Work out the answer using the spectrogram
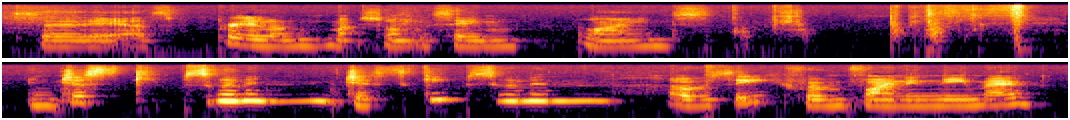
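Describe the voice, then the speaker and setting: This English craft vlogger's mid-range voice is expressive and dark-toned, moving at a moderate pace over slight background noise. Chatting casually as she shows off her crafts, she laughs a lot and makes self-deprecating jokes.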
